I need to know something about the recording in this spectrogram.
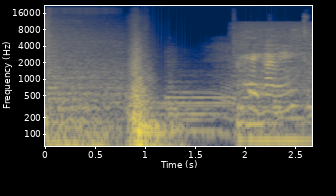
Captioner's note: upbeat music; air whoosh; whimsical music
